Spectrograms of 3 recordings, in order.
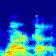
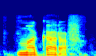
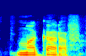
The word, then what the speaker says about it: Makarov: Russian designed pistol a marov or marov but it's actually supposed to be pronounced Makarov Makarov mar mar who usually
